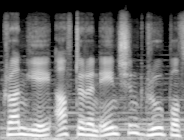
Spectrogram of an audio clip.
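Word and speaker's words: Cruithne: other the Periodic planetoid is named Cru tane pronounced Cronje after an ancient group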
